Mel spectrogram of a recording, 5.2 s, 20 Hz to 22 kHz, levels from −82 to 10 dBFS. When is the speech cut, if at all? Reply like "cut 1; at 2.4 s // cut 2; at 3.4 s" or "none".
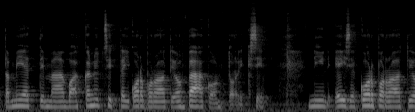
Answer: cut 1; at 1.6 s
